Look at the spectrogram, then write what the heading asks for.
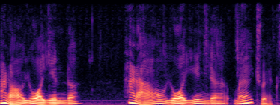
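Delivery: put-on Chinese English accent. Joking about a matrix scene, say the greeting in a put-on chinese english accent. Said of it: "I'll do a Chinese English accent".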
